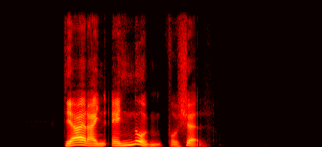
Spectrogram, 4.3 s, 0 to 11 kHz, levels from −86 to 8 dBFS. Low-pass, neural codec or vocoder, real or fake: 9.9 kHz; codec, 16 kHz in and 24 kHz out, 0.9 kbps, LongCat-Audio-Codec, fine tuned four codebook decoder; fake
